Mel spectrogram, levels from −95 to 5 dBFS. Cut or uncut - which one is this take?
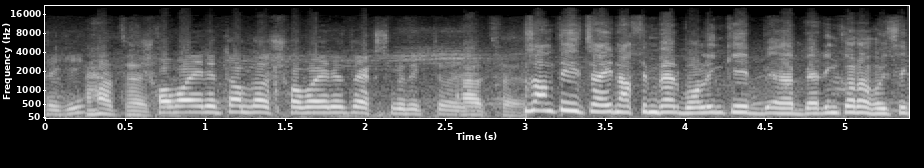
cut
